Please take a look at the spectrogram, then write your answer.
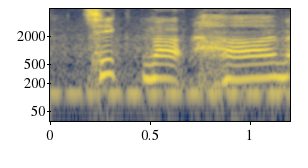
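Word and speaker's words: Thich Nhat Hanh: it's by the author I think his name is pronounced tick not Han I could be wrong in excerpt 27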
